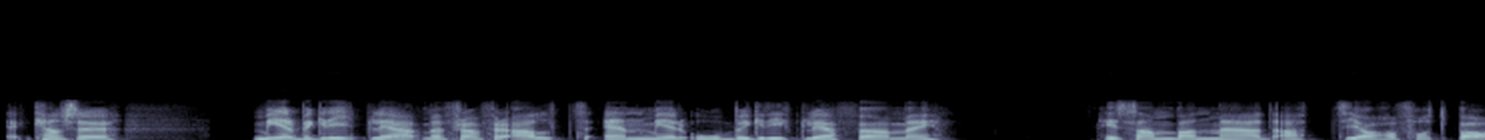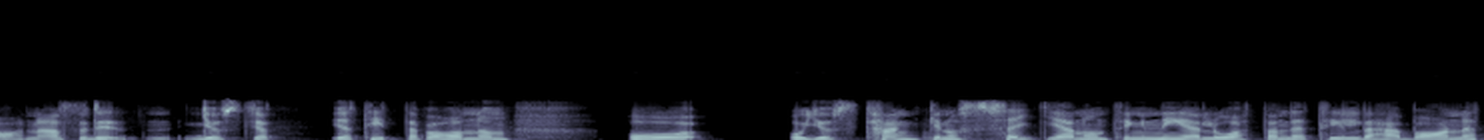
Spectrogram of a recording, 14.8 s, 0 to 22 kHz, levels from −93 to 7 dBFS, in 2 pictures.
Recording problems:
high frequencies cut off; noticeable; nothing above 5.5 kHz

